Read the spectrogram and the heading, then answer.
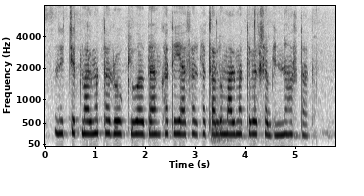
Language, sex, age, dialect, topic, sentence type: Marathi, female, 41-45, Varhadi, banking, statement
